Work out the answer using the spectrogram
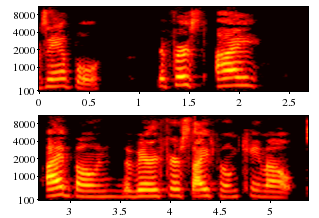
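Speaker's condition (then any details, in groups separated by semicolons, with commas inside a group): Cerebral palsy, spastic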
